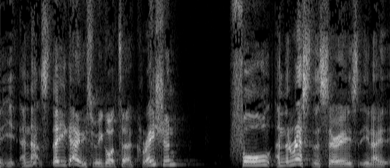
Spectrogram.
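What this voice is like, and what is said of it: Usual voice. Nothing is said of it.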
